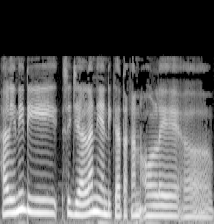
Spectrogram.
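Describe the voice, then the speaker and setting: A woman language researcher speaking as a guest on an educational radio talk, explaining at length with frequent pauses and self-corrections. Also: medium pitch, lively intonation, gravelly, darkish tone, dry recording. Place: radio studio. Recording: dull lo-fi radio studio.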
